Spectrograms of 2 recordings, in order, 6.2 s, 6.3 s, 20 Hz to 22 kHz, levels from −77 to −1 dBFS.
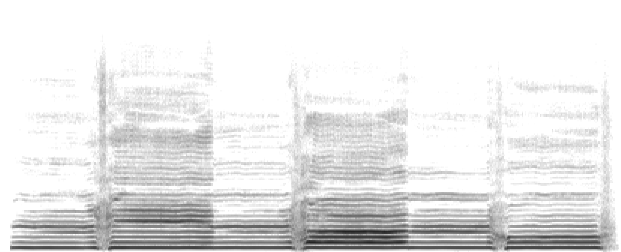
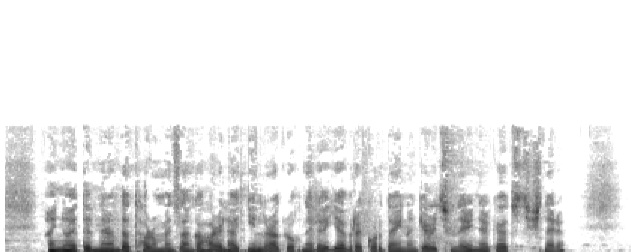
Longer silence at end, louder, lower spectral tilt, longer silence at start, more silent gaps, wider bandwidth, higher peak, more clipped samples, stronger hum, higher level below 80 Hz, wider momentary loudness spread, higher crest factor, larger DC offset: about the same, 0.15 s vs 0.25 s; about the same, -21 LUFS vs -21 LUFS; second, 2.5 dB/octave vs -6 dB/octave; about the same, 0.1 s vs 0.05 s; neither; first, 16 kHz vs 11.5 kHz; about the same, -6 dBFS vs -6 dBFS; neither; neither; second, under -90 dBFS vs -48 dBFS; first, 14 LU vs 8 LU; about the same, 16 dB vs 16 dB; neither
